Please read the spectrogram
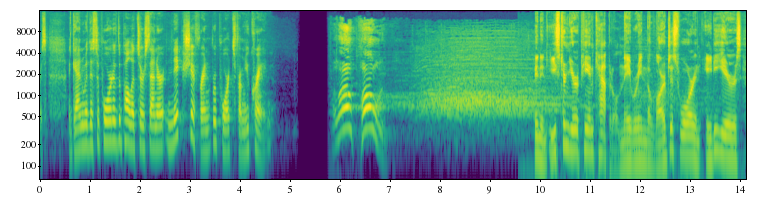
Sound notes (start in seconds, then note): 6.9 cheering and applause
